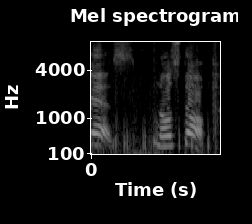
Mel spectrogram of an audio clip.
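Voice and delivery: put-on Russian accent. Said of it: "the Russians then chime in with".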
